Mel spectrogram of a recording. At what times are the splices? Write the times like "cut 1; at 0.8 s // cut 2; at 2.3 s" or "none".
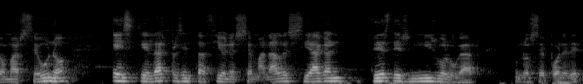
none

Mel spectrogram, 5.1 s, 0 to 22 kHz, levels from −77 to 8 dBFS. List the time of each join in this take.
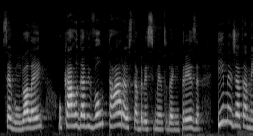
none

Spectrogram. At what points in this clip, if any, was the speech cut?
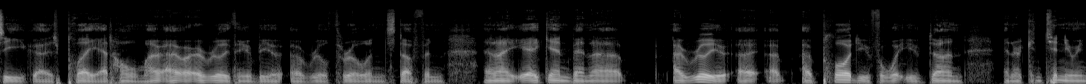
none

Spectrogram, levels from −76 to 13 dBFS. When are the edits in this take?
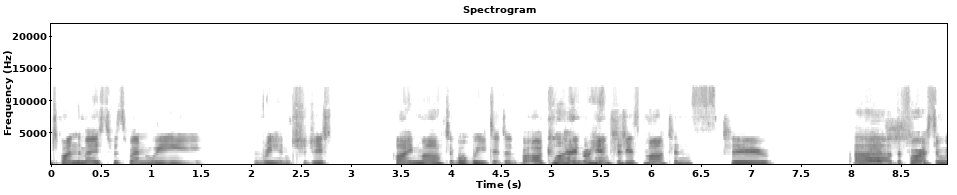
cut 1; at 5.9 s

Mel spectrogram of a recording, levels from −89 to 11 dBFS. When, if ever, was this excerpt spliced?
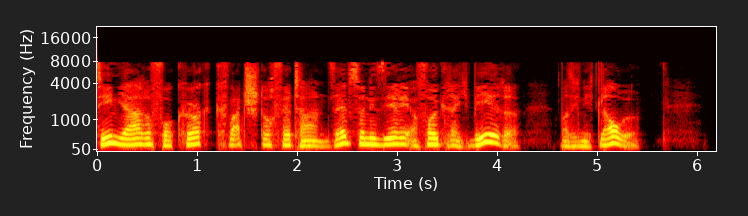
none

